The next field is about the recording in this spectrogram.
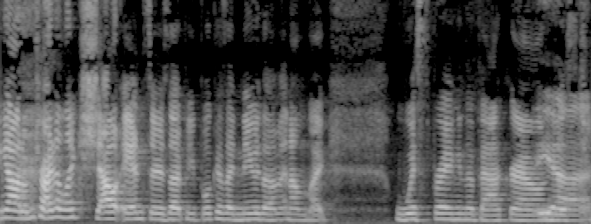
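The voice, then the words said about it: Raspy, strained voice. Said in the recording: “I still kind of sound a little bit raspy ... I'm just a little raspy”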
